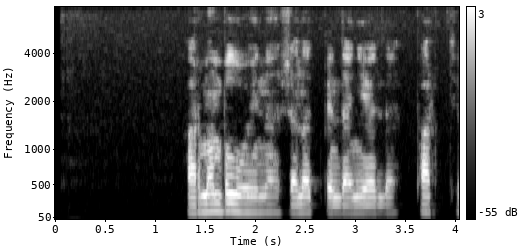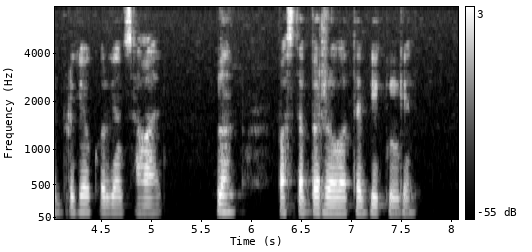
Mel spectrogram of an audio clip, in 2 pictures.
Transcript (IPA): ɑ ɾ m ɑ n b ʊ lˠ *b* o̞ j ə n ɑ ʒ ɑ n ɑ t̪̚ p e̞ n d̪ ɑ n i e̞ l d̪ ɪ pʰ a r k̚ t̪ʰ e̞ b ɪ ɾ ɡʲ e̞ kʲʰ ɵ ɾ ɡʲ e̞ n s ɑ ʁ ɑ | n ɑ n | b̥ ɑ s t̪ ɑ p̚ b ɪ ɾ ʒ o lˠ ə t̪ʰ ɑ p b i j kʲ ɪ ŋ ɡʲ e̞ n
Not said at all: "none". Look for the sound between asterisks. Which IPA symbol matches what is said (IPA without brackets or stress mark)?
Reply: w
